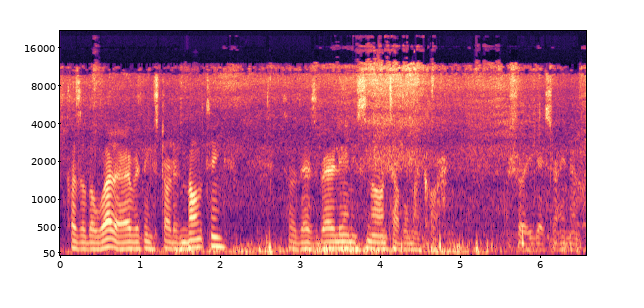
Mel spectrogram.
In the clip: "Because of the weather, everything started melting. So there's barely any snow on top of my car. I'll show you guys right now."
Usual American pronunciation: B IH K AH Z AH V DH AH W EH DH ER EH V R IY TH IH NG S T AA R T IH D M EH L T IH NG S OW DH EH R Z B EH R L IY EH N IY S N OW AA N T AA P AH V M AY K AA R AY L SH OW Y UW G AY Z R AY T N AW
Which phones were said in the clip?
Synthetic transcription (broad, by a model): K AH Z AH V DH AH W EH DH ER EH V R IY TH IH NG S T AA R T IH D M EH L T IH NG S OW DH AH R Z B EH R L IY EH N IY S N OW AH N T AA P AH V M AY K AA R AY SH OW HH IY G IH S R AY T N AW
